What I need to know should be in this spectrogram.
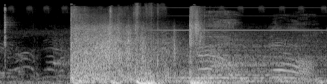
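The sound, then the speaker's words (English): Gunshots in a tense armed standoff: a loud, sharp blast cuts in, then a second crack follows about a second later, with dense noise sustained between and after the shots. “See, the difference between you and me is I don't do warning shots.”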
